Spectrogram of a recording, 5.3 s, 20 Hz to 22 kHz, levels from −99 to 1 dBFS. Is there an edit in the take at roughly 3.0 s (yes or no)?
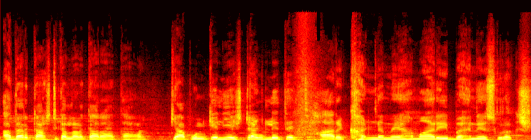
yes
